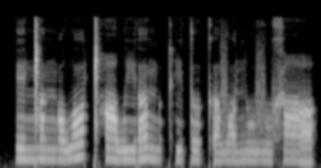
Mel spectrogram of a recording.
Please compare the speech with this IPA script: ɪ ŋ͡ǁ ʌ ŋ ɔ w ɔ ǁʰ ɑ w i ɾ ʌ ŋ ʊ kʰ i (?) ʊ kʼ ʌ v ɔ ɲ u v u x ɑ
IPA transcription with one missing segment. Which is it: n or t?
t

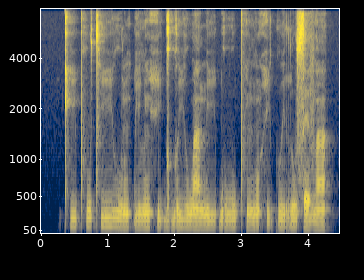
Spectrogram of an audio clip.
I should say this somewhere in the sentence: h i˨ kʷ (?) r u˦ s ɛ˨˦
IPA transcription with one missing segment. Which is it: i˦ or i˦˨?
i˦˨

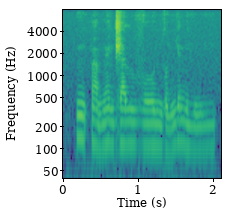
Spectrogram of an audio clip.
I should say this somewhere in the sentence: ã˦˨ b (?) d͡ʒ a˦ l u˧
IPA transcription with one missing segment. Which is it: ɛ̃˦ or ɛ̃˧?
ɛ̃˦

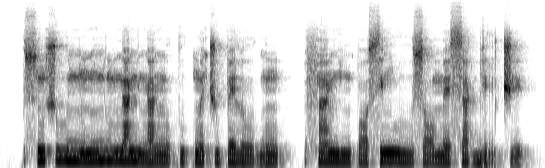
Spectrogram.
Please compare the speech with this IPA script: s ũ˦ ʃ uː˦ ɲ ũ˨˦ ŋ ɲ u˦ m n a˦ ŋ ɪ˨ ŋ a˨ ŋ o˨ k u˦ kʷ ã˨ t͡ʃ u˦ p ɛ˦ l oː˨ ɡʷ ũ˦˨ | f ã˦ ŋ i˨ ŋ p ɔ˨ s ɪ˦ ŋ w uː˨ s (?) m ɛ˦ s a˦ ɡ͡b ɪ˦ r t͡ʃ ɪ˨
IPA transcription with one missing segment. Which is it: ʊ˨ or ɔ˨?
ɔ˨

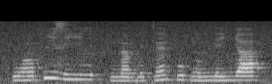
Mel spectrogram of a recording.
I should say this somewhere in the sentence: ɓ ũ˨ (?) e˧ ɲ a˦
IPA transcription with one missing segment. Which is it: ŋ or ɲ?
ŋ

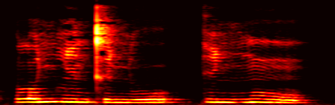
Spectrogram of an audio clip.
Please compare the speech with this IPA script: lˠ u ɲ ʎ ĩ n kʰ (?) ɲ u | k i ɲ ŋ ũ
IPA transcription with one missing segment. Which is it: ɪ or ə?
ɪ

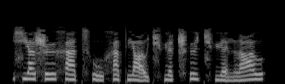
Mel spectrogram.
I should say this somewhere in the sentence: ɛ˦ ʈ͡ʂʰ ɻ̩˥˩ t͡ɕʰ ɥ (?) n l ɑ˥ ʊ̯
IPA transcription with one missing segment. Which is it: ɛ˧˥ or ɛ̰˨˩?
ɛ̰˨˩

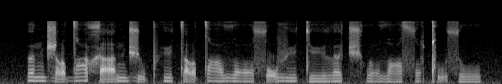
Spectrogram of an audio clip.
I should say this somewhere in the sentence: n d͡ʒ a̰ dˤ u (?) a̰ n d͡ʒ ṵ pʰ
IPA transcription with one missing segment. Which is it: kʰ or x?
x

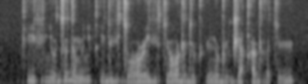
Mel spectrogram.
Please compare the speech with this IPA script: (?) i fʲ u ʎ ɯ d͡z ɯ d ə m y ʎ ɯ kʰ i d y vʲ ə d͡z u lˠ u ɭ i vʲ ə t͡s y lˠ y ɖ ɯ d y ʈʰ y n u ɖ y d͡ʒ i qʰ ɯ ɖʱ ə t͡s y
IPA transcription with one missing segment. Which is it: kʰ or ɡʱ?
kʰ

